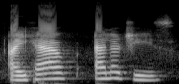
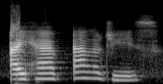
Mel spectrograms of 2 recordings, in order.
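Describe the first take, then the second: No difference in how they are said.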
